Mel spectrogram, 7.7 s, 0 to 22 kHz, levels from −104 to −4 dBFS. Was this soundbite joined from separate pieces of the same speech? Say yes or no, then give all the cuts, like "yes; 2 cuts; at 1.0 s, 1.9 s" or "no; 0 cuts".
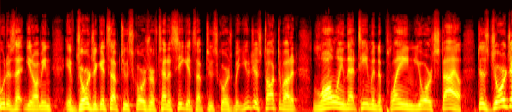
no; 0 cuts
